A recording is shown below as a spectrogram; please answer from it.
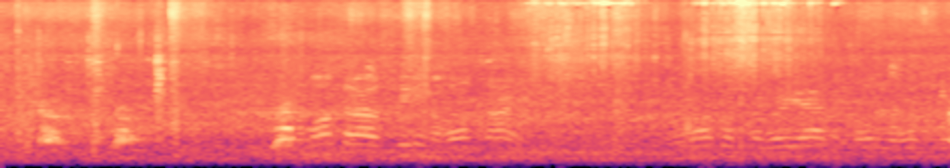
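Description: Faint, distant voices of people talking, with a few soft clicks near the start.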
